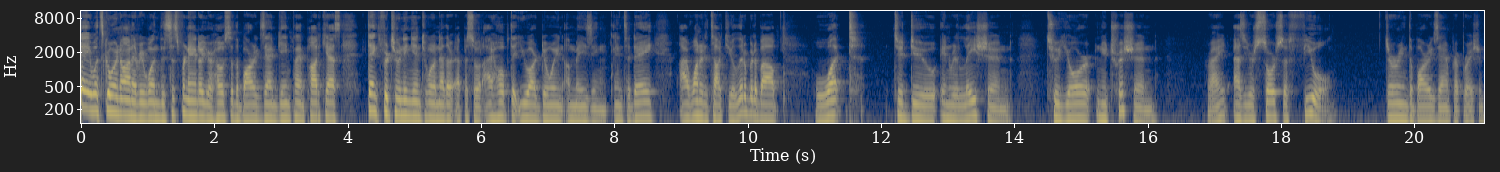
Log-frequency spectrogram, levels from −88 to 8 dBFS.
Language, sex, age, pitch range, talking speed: English, male, 30-49, 115-135 Hz, 175 wpm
